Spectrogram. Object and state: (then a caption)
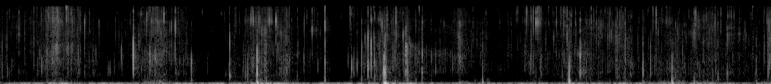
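Glitter slime. A soft, solid blob of gold glitter slime on a table is squished and poked with long nails and fingertips. It makes dense, crinkly, crunchy crackles and sharp bright pops over a low, soft rumble. The sound continues steadily throughout.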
